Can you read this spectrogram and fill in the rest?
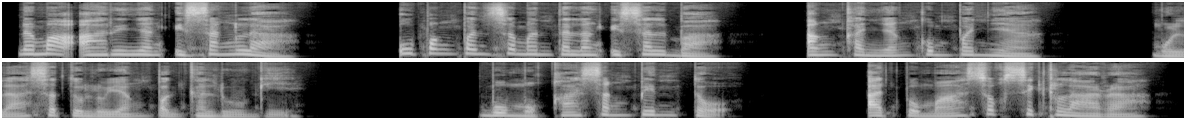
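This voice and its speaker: A woman's voice: lowish voice, darkish tone, no room sound, studio quality. A woman storyteller reading scripted, dramatic fiction narration as a voice-over. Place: dry, close voice-over recording.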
